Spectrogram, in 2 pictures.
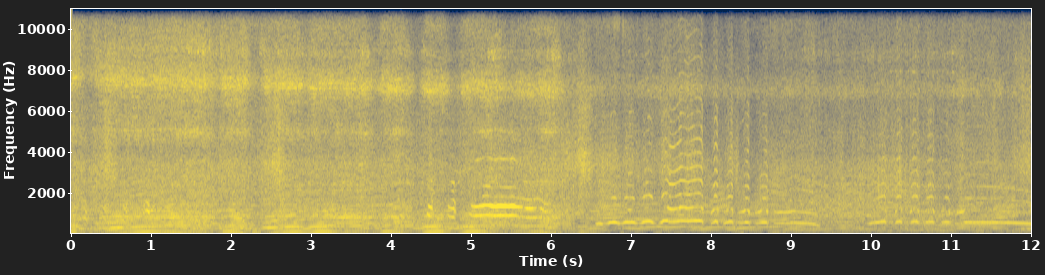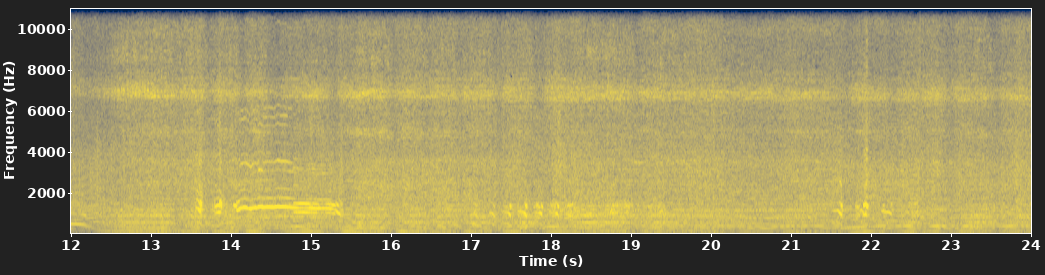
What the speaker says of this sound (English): because we got a burnout pit.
